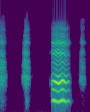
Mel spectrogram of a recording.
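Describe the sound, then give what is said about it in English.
A voice performs a panting vocal exercise on vowels as short breathy voiced bursts. There are four in all, and the third is longer, a sustained pitched tone. “It's a panting exercise, and it connects your support to whatever's happening vocally. And it goes through all the vowels and then an ooh.”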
